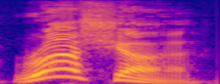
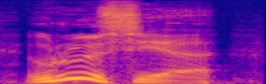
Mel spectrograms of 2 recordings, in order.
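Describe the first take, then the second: First: Russia said as "Rush-a", a bit louder; anglicized pronunciation. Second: Russia said as "Roo-see-a"; Russian pronunciation. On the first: English listener mangling the word Russia. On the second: Russian answering where he's from, pronounced natively. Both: Shown as a demonstration. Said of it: "I did not say Russia".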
